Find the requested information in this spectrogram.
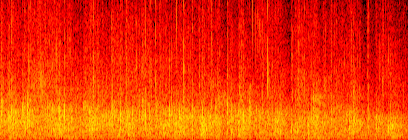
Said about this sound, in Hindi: तालियां जोर से शोर से बजनी चाहिए प्लीज।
